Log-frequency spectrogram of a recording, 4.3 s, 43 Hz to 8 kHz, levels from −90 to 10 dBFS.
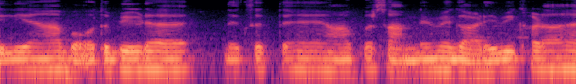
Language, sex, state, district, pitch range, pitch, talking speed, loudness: Hindi, male, Bihar, West Champaran, 100-110 Hz, 110 Hz, 220 wpm, -16 LUFS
